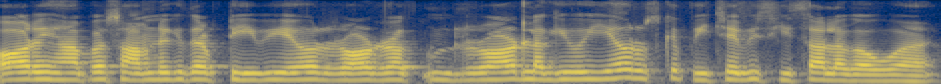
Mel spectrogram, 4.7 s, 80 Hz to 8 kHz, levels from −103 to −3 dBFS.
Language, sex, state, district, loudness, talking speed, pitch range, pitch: Hindi, female, Bihar, Patna, -17 LUFS, 295 wpm, 185-205 Hz, 195 Hz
